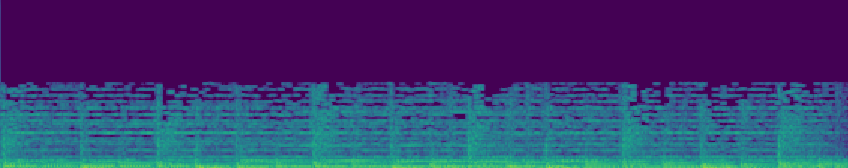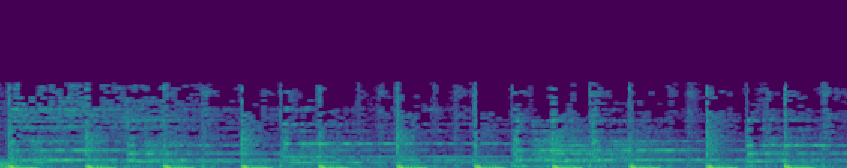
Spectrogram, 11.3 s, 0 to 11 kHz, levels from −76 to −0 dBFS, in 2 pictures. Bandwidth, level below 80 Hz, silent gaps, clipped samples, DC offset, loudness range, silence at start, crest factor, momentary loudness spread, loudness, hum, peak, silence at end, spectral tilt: 5.8 kHz; -28 dBFS; none; under 0.1%; under 0.1%; 4 LU; 0 s; 14 dB; 5 LU; -23 LUFS; none; -8 dBFS; 0 s; -10.5 dB/octave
